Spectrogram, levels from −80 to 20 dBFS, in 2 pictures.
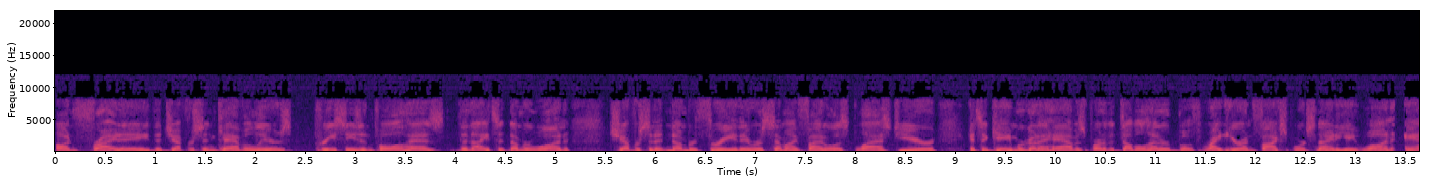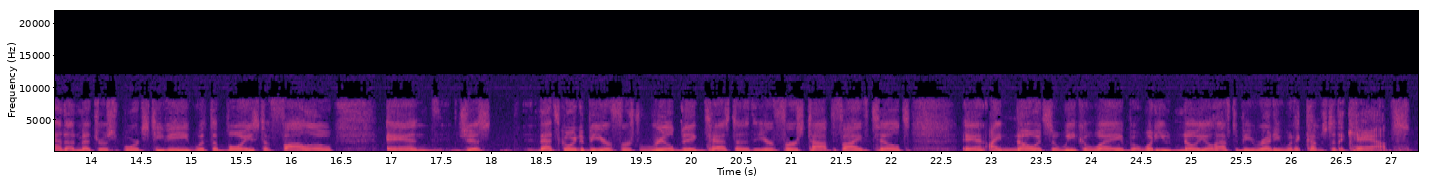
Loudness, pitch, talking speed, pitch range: -24 LUFS, 135 Hz, 200 wpm, 125-150 Hz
